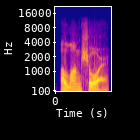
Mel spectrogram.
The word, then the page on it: alongshore: American English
